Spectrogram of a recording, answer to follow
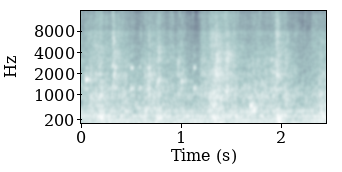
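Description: Faint trickling of water with a few small drips as a water-filled plastic bag is twisted shut.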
